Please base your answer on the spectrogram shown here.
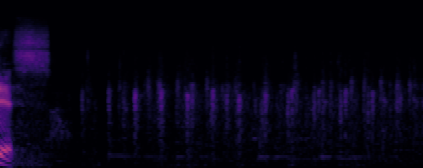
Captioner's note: applause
